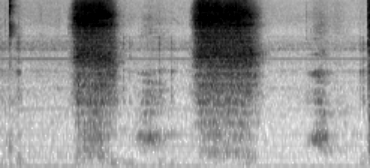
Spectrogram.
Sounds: Sniff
